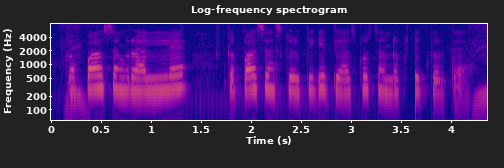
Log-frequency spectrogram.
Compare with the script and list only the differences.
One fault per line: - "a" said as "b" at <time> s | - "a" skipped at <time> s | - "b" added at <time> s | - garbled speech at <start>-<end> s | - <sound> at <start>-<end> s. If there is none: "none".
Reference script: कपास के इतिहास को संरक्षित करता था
- "संग्रहालय कपास संस्कृति" added at 0.6 s
- dropout at 3.6-3.6 s
- "था" said as "है" at 4.1 s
